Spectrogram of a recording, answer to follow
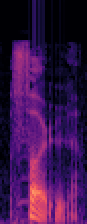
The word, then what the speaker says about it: folle: And here is the second masculine form, and it's folle. And the feminine form is folle. Okay, same thing here, same pronunciation, but then you write them differently.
